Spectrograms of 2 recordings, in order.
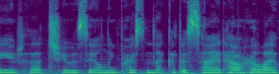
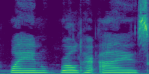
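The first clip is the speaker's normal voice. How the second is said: usual speaking voice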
